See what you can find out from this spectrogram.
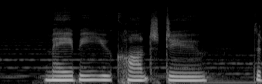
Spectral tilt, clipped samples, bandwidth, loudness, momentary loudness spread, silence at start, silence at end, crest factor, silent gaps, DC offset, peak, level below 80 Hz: -7.5 dB/octave; under 0.1%; 12 kHz; -27 LUFS; 11 LU; 0.45 s; 0 s; 12 dB; none; under 0.1%; -14 dBFS; -54 dBFS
